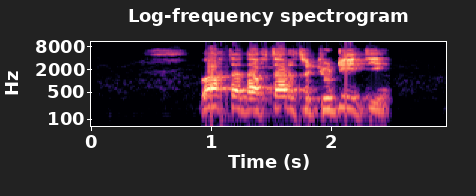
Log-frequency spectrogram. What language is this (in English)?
Bateri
